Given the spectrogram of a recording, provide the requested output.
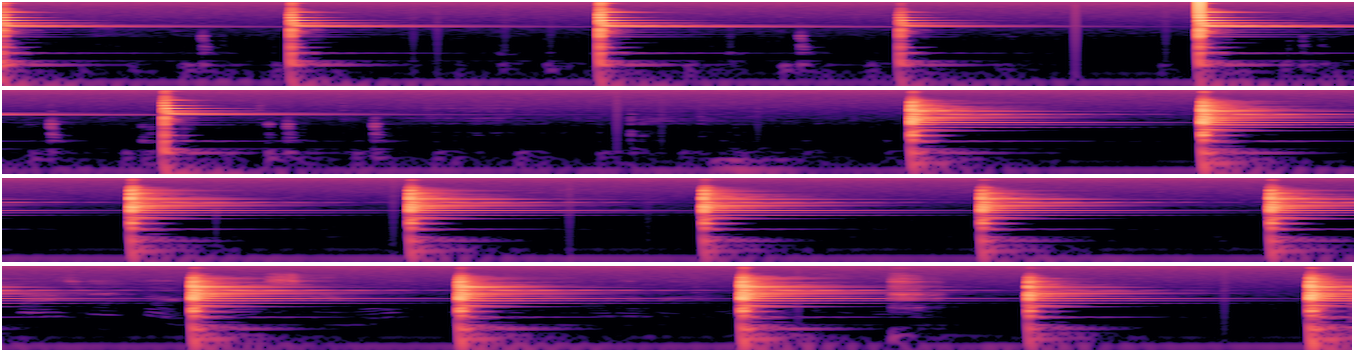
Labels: Is someone using a hammer?
yes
